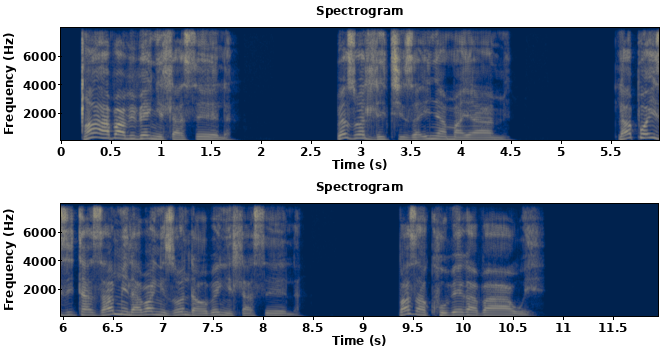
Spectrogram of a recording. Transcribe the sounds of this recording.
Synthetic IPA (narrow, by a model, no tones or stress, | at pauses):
ŋ͡ǁaːβaβiβeŋiɬasɛːla | βɛzoɮitʰizaiɲamajaːmi | lapʰɔizitʰazamilaβaŋizɔndʱawɔβeŋiɬasɛːla | βazakʰuβɛɣaβaːwɛ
